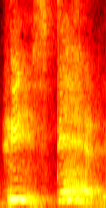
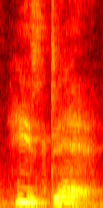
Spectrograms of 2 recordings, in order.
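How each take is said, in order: First: Loud, very high mimicked wail; shrieked-out imitation, far above usual pitch; retold outcry. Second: Higher-pitched mimicked cry, moderate volume; restrained first go at a mimicked cry; retold announcement. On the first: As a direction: imitate a man crying out the bad news. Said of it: "And he goes". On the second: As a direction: lightly imitate a man breaking bad news. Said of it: "this guy looks at him, and he goes".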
